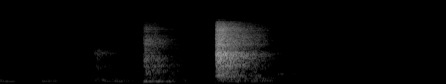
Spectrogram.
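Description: A man breathing out heavily into a close microphone: three sighing exhales, starting about a second in, the last and loudest just after two seconds.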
